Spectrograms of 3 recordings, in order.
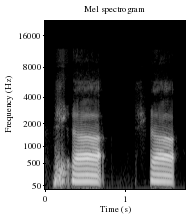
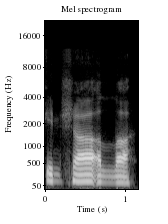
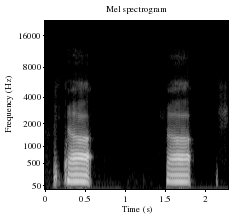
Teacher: জিহ্বার মধ্যভাগটা তালুকে স্পর্শ করে কিন্তু পুরোপুরি লেগে থাকে না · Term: শিনের উচ্চারণ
